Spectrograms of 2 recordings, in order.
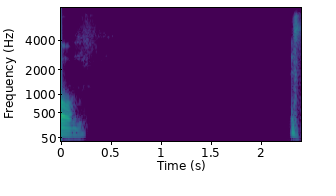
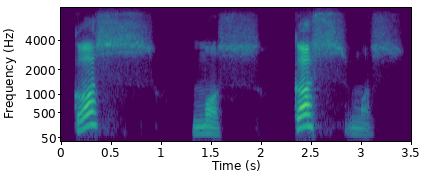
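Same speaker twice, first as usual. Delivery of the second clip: Cosmos drawn out slowly, syllable by syllable; slow syllable demo; 4 semitones lower, much slower than usual. Shown as a demonstration. Teacher spelling out a Greek word for the class, slow and deliberate. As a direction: say Cosmos slowly, stressing cos. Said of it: "Dos sílabas".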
